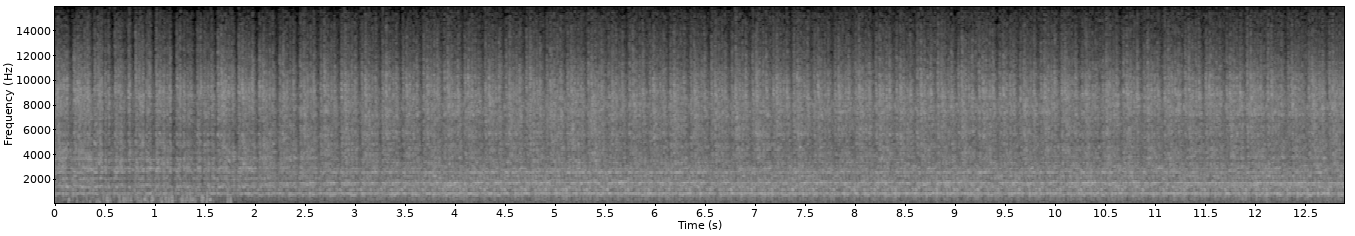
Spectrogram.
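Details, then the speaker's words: Bus diesel restarted after standing unrun for a week, with fresh fuel and a bodged wire: steady even idle clatter with uniform hiss, no knocks or misses, warming up; healthy normal idle. "Ignition on, fuel pump should have come on. And it's recovered. She's recovered."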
